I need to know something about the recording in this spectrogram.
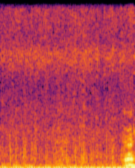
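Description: Steady rain falling, an even hiss, with a low steady hum underneath.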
